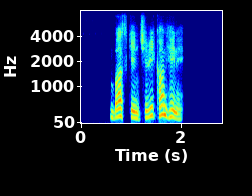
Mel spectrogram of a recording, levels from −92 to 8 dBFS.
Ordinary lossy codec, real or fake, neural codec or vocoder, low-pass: Opus, 32 kbps; fake; codec, 16 kHz, 0.9 kbps, LongCat-Audio-Codec; 7.2 kHz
